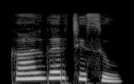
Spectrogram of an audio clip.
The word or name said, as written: ಕಾಲ್ಗರ್ಚಿಸು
